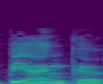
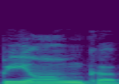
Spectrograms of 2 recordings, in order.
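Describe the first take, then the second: First: The name is said with a British vowel. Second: The name is said with an American vowel. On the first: The speaker calls it right. "My name's Bianca" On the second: The speaker calls it wrong. "not Bianca"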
